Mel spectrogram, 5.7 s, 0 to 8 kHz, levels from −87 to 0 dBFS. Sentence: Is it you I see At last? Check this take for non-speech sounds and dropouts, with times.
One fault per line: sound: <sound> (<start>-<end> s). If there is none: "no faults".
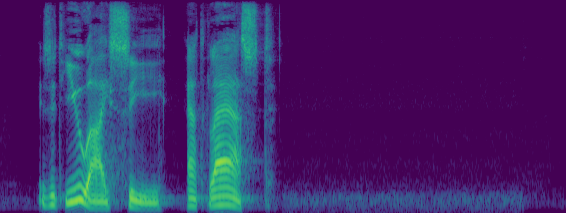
no faults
